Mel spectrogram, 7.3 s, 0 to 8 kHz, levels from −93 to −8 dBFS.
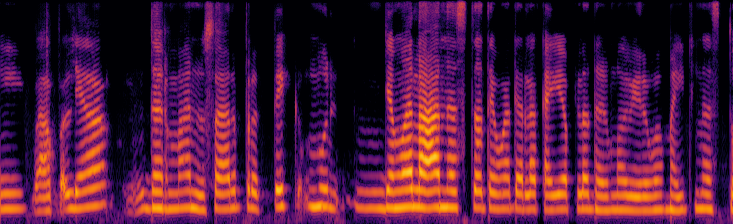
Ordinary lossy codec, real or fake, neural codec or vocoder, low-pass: none; fake; codec, 16 kHz, 2 kbps, X-Codec, HuBERT features, trained on general audio; none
